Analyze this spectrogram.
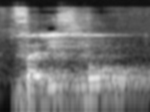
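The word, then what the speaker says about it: فالاسم: Falismu yu'rafu bil isnadi ilaihi. Cara baca yang benar falismu, ya. Jangan dibaca falismu. Kenapa? Karena hamzah yang ada pada kata ismu itu adalah hamzah wasal, ya.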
